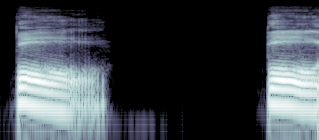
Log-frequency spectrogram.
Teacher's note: You don't even have to lift the tip of the tongue to touch the upper palate for the L at the end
